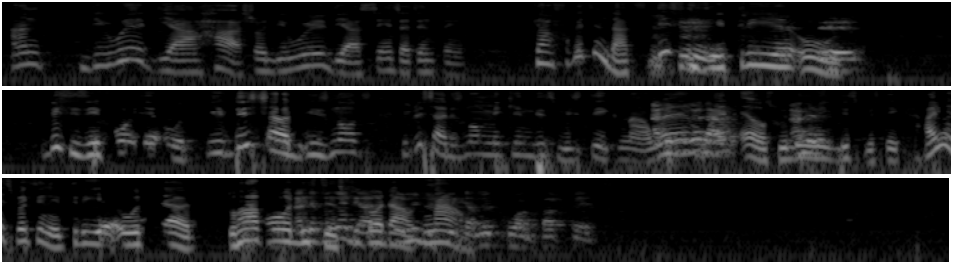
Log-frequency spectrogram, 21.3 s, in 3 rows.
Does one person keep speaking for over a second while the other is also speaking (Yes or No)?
Yes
